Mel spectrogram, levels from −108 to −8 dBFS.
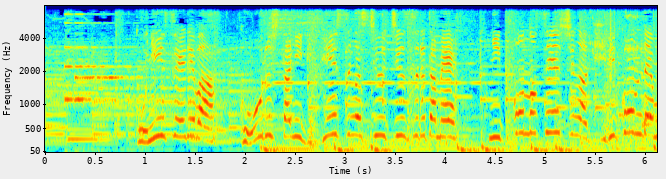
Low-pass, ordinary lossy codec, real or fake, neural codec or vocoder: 7.2 kHz; none; real; none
